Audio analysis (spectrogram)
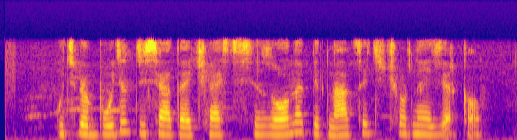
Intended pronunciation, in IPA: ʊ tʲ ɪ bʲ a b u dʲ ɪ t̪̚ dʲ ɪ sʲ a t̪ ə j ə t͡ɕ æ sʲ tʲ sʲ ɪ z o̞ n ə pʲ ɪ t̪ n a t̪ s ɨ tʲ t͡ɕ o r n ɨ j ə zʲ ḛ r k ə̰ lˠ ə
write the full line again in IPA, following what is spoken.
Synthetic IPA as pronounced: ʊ tʲ ɪ bʲ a b u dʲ ɪ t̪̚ dʲ ɪ sʲ a t̪ ə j ə t͡ɕ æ sʲ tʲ sʲ ɪ z o̞ n ə pʲ ɪ t̪ n a t̪ s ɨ tʲ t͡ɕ o r n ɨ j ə zʲ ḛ r k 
